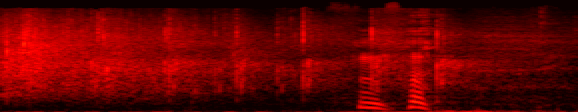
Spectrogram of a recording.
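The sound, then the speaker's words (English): An audience claps in a steady, diffuse wash of applause, with a couple of short vocal shouts rising over the clapping near the end. “I think you ought to clap your hands, not for me, but for him.”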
